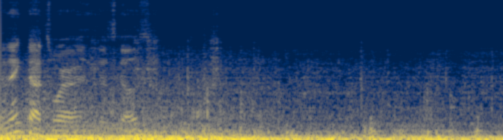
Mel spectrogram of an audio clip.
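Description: A vehicle engine rumbles low and steady while driving.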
